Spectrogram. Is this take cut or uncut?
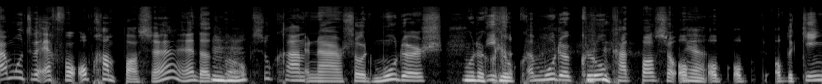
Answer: cut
